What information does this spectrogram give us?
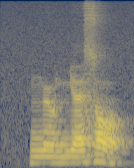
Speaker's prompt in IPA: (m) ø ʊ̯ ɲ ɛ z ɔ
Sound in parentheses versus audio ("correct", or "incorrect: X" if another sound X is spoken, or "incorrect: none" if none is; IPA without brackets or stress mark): incorrect: ŋ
